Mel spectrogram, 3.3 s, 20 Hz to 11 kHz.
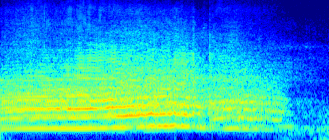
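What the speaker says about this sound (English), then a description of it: "Brent Taylor getting to grips with the rear-wheel drive FT86. Great sounding car though." A Toyota FT86 rear-wheel drive rally car at a gravel rally in Otago, its engine revving hard and close with a rising, harmonic-rich whine before easing off and fading.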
